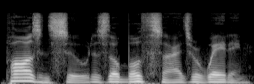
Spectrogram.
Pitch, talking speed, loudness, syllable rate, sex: 110 Hz, 210 wpm, -16 LUFS, 5.8 syllables/s, male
